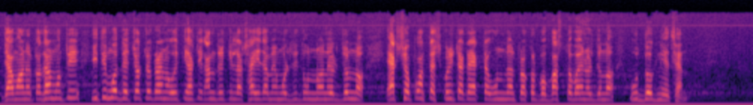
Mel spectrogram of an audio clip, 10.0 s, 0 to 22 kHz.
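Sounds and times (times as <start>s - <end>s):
man speaking into a microphone: 0.0s - 9.2s
faint steady hum: 0.0s - 10.0s.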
